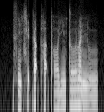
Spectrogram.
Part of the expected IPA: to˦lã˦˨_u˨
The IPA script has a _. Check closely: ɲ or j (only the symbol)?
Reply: ɲ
